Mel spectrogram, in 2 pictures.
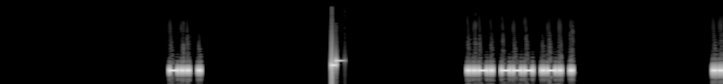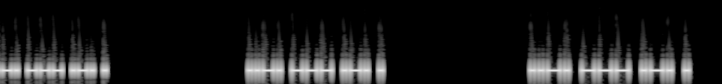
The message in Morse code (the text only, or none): DE FORE FORE FORE FORE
